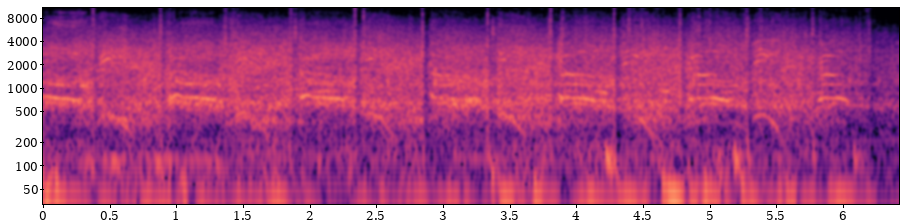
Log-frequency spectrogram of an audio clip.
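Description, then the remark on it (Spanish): A basketball bounces steadily on a hard court with sharp, regular thuds while play is stopped at an NBA game between Dallas and the Suns in Dallas, and a large arena crowd chants and shouts loudly and continuously all around. “botando la pelota, parado el partido, mientras la gente gritaba esto.”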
